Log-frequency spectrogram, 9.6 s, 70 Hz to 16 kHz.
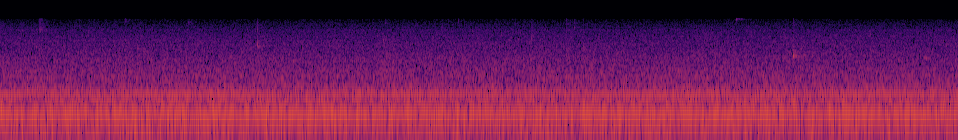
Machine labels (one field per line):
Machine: pump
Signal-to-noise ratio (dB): 6 dB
